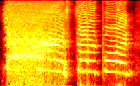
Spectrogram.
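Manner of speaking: high, full-volume goal celebration; ecstatic shout. Real, not acted. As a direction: roar the scorer's name in triumph.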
